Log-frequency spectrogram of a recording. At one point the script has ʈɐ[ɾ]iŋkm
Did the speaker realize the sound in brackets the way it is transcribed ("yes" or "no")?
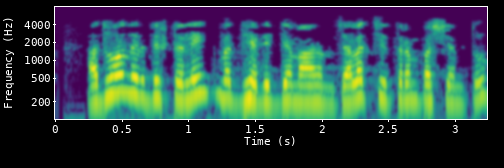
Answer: no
